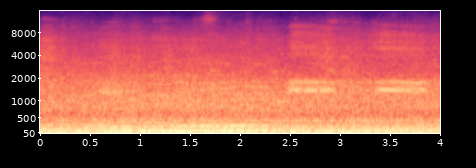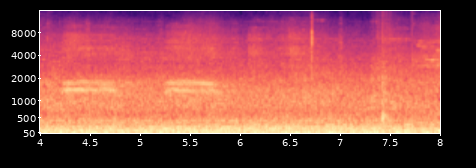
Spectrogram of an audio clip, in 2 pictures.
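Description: A bird calling four times in a row, short calls just under a second apart, over a steady low rumble.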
